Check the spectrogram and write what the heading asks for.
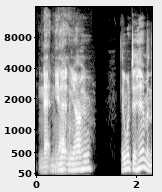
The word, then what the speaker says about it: Netanyahu: nyaho whatever how do you say his name Netanyahu Netanyahu they went to him and they basically said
